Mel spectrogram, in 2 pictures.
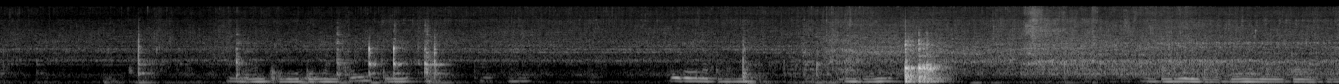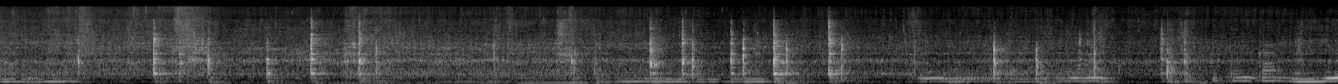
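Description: Chopped onion frying in olive oil in a stainless steel pot, stirred with a wooden spoon that knocks and scrapes against the pot many times. About nine seconds in there is a loud clatter as raw pork cubes go in, and after that the sizzle is louder and denser.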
